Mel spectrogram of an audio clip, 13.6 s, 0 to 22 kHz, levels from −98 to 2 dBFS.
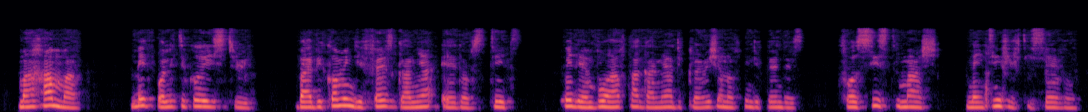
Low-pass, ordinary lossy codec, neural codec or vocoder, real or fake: none; none; codec, 16 kHz, 16 kbps, FreqCodec, smaller model; fake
